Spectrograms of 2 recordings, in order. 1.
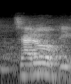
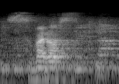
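La palabra empieza con sonido ch. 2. La palabra empieza con sonido s-w. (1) "Charovsky, CH Charovsky. No, mi amor" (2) "Repeat after me, Swarovski. Así es que se dice"

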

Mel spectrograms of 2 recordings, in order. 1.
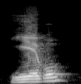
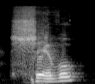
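Empieza con un sonido y. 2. Empieza con un sonido sh. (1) "como si fuese una letra I" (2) "equivale a un C H do portugués"

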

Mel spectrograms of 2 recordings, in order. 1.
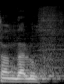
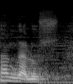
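La z final se pronuncia como un sonido 'th'. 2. La z final se pronuncia como un sonido 's'. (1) "no decimos andaluz" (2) "decimos andaluz"

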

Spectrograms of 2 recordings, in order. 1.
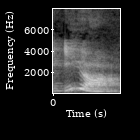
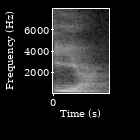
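Наголос падає на останню «a». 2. Наголос падає на перший «i». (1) "не «іа»" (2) "а ось «іа»"

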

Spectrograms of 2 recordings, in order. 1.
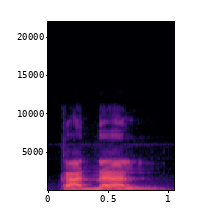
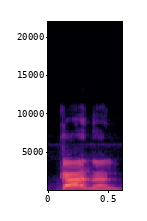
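La sílaba tónica es la última. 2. La sílaba tónica es la primera. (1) "Decimos canal. Nal. Último lugar" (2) "No decimos canal"

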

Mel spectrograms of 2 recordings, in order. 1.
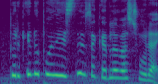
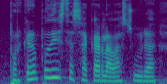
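La pregunta se repite con un tono burlón y sarcástico. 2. La pregunta se hace con un tono sincero.

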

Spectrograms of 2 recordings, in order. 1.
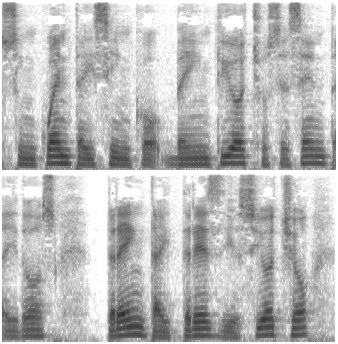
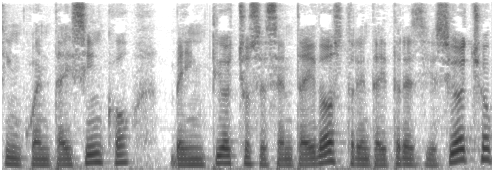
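Los números se leen despacio. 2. Los números se leen rápido. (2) "lo dijiste muy rápido"

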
